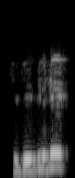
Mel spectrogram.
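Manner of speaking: high sung beam noise do do do; mock beam sound. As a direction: hum the zap of a ray gun. Imitating beam firing sound.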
